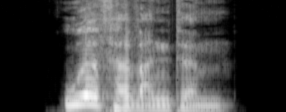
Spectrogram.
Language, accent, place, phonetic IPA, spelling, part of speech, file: German, Germany, Berlin, [ˈuːɐ̯fɛɐ̯ˌvantəm], urverwandtem, adjective, De-urverwandtem.ogg
- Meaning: strong dative masculine/neuter singular of urverwandt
